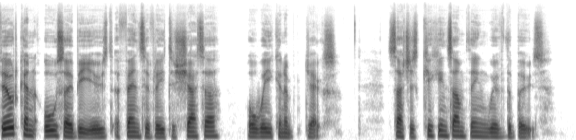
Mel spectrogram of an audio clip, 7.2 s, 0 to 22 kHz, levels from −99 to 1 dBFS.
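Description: A speech clip, and right after "to shatter or weaken" there's a drift correction step: from about 3.95 to 4.49 s the playback slows by roughly 5.9%, dropping pitch about a semitone (around 105 cents), then snaps back just before "such as kicking something". Speed and pitch moving together like that is likely clock-matching software stretching playback in one jump to rebalance its buffer.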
